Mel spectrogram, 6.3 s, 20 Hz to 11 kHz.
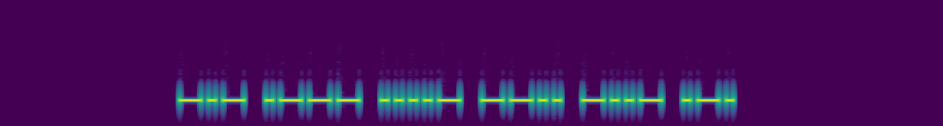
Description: Morse code, heard as a keyed tone, about 25 wpm, 700 Hz. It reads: KJ4ZXR
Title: USA Call Signs - 6 Characters - 2x Character Spacing - 25wpm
